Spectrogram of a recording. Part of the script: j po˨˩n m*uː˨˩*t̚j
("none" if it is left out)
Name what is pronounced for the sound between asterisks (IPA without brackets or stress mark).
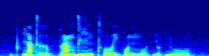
uː˨˩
